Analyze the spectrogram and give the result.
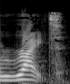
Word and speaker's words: write: So write W-R-I-T-E，特别注意一下这个 W 是不发音的，很多 W-R 的这个开头的字呢通常都是 W 不发音，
